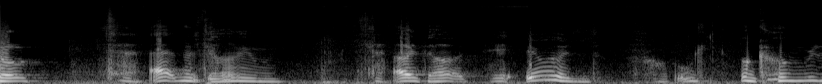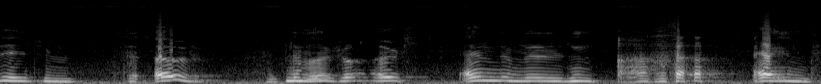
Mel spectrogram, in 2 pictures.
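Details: Adult man with cerebral palsy and dysarthria, who has a pump that injects medicine into his spine to reduce spasticity; dysarthria.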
